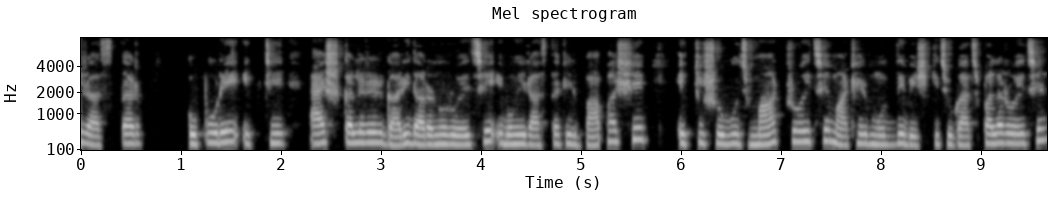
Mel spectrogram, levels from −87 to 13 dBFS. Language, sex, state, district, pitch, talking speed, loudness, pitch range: Bengali, female, West Bengal, North 24 Parganas, 205 Hz, 135 wpm, -18 LUFS, 190-220 Hz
